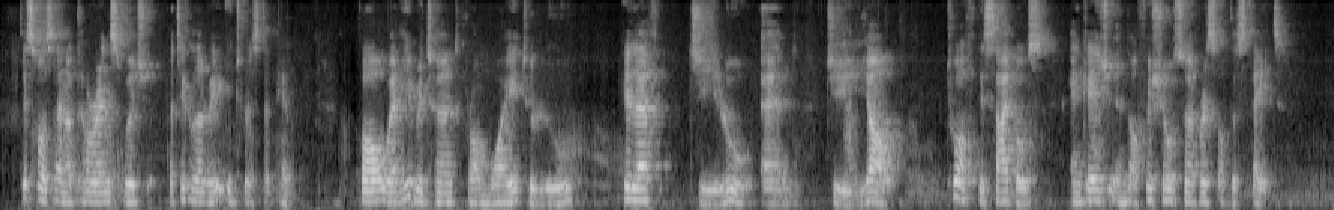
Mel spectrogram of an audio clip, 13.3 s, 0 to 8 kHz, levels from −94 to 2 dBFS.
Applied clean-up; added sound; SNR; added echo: neural separator model SepFormer DNS4.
